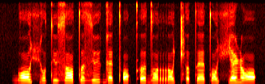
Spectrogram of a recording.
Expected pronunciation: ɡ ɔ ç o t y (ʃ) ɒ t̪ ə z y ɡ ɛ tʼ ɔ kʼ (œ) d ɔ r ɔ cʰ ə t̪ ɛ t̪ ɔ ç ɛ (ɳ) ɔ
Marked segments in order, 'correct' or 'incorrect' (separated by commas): incorrect, incorrect, correct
